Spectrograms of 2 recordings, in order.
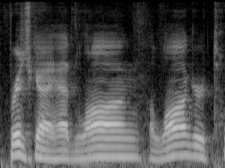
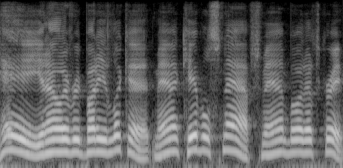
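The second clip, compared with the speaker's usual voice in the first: whole different voice with changed attitude, pitched up; 7 semitones higher, 4 dB louder than usual. Showing that a shift in attitude changes how a voice sounds: different voice, altered attitude. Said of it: "I could talk like this".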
